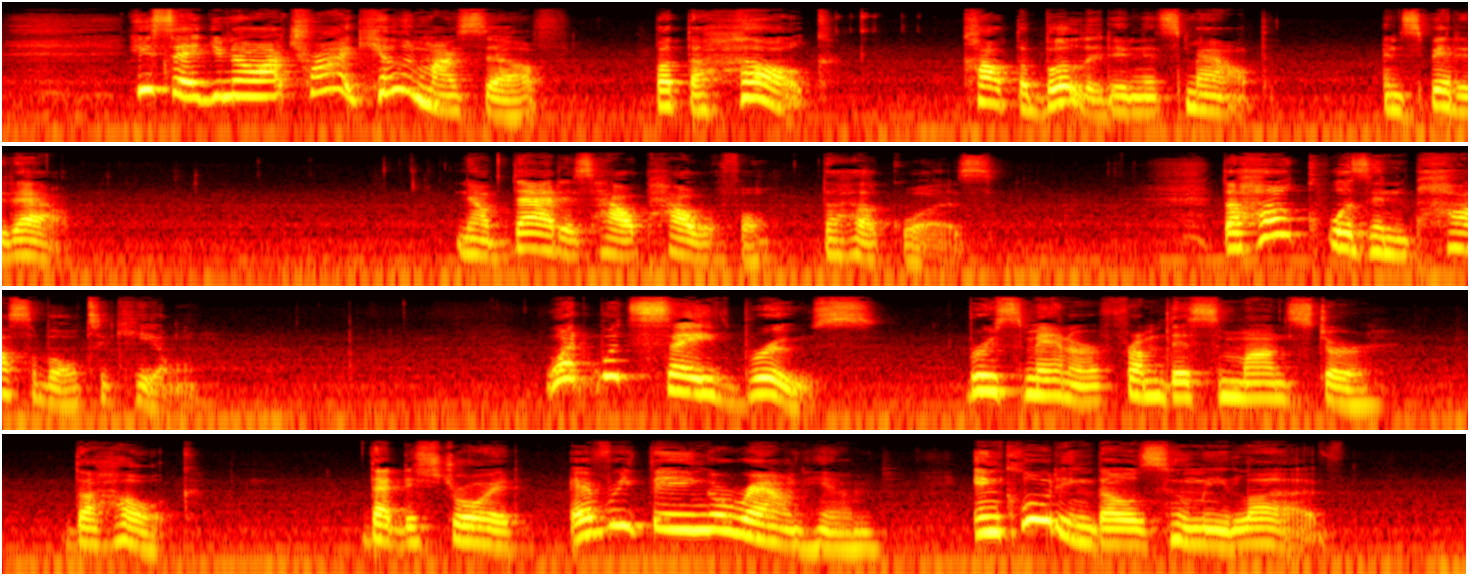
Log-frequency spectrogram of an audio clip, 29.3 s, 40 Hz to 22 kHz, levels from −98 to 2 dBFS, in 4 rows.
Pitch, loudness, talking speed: 165 Hz, -22 LUFS, 115 wpm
